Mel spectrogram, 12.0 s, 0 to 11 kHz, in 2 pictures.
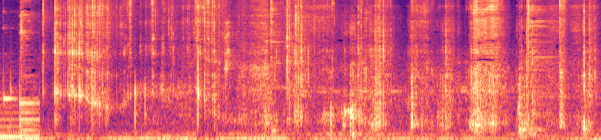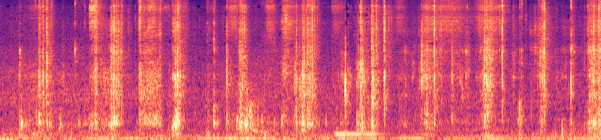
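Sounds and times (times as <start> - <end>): crunching candied sugar shell: 0.4 - 4.9, 5.9 - 12.0.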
